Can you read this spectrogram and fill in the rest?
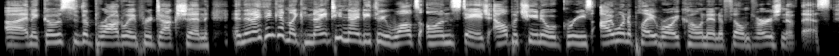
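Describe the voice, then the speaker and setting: A woman's voice: medium pitch, fast, hardly any pauses, dry recording. A woman co-hosting a podcast, casually discussing film and theater and acting out quotes as she retells scenes. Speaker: podcast co-host.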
